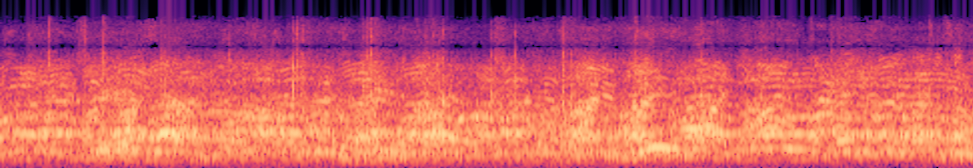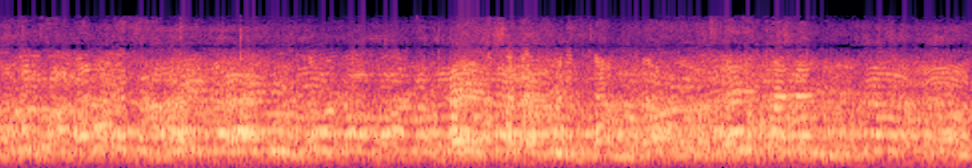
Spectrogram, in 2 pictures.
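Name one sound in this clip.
A large crowd of men chants and shouts loudly outdoors.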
